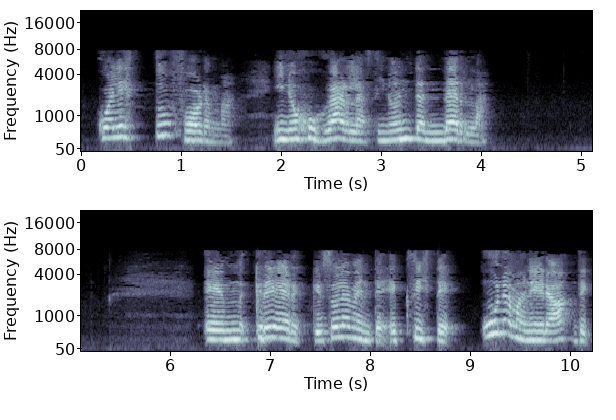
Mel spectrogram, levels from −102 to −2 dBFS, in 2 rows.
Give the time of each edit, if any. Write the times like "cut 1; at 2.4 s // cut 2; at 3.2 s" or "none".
none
